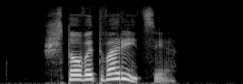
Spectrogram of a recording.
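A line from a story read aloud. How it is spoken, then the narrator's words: Hissing. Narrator (Russian): Прошипел он ей прямо в лицо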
